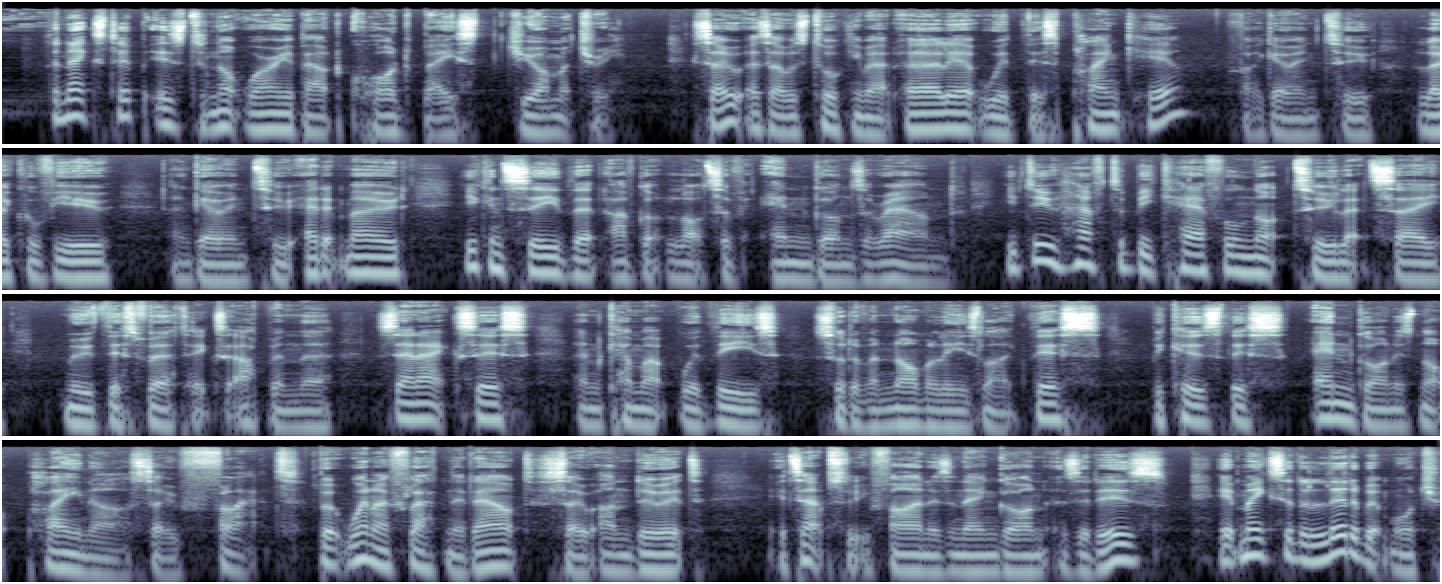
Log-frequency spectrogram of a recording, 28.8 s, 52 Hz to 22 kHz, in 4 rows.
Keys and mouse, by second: 6.2 KP_Divide, 7.9 Tab, 14.6 g, 15.0 z, 16.2 click, 23.4 ctrl+z.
